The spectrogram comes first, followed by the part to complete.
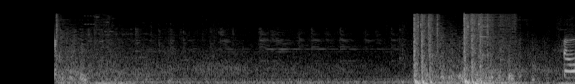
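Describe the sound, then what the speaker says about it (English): Rifle fire at targets through a scope in a video game: a dense burst of rapid gunshots starts abruptly, then louder cracks and mechanical clatter follow near the end, close and loud without talk. "Hit the targets aiming through your scope."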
